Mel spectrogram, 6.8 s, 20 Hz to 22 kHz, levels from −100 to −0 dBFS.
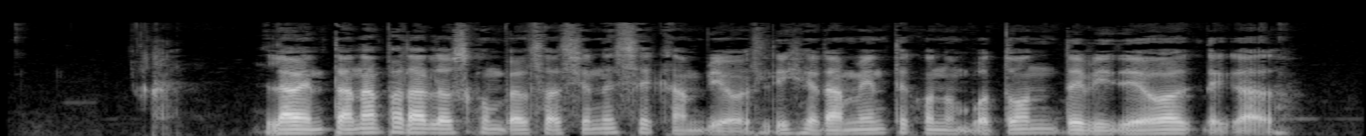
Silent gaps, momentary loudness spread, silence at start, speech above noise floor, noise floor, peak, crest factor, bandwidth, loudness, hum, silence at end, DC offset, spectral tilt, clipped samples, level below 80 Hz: none; 12 LU; 0.75 s; 47 dB; -72 dBFS; -4 dBFS; 22 dB; 11.5 kHz; -26 LUFS; none; 0.4 s; under 0.1%; -5.5 dB/octave; under 0.1%; -58 dBFS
